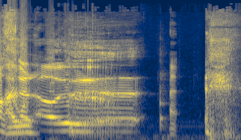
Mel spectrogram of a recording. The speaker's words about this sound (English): That was like a burp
